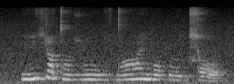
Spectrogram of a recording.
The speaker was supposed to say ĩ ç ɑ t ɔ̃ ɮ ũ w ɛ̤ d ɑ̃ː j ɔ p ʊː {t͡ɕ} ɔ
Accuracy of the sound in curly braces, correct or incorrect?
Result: correct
